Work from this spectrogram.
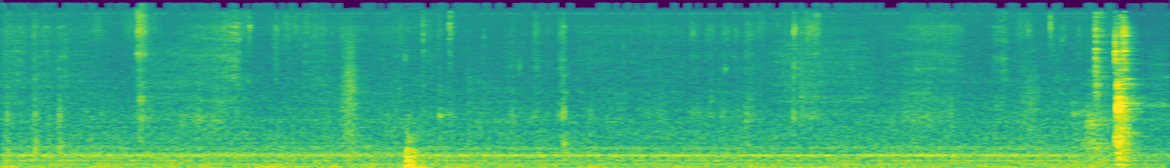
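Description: A knife cuts down through pears on a cutting board, giving a few sharp taps and a firm thunk near the three-second mark and again near the end, over a quiet steady kitchen background with no talk.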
